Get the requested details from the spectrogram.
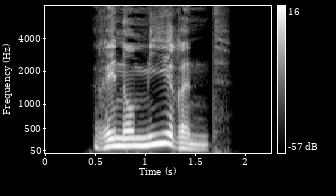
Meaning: present participle of renommieren
- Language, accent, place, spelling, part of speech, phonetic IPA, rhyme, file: German, Germany, Berlin, renommierend, verb, [ʁenɔˈmiːʁənt], -iːʁənt, De-renommierend.ogg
